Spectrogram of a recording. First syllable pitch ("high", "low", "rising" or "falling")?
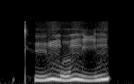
rising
